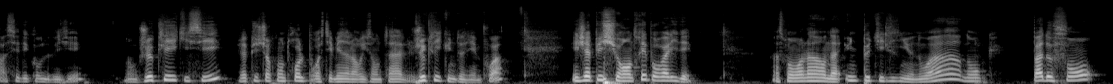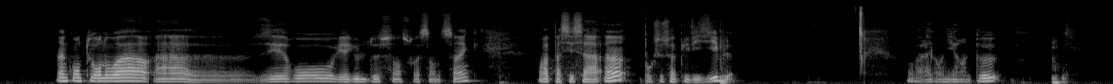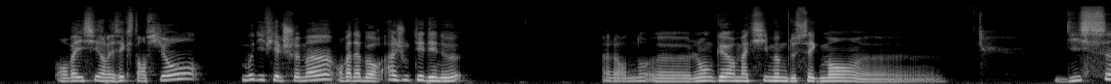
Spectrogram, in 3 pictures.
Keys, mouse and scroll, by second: 0.6 click, 1.5 click, 4.2 ctrl+click, 6.0 Return, 7.3 middle click, 16.1 right click, 17.1 click, 17.6 middle click, 19.2 click, 20.6-21.5 drag, 23.3 click, 26.3 click, 27.5-28.1 drag.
